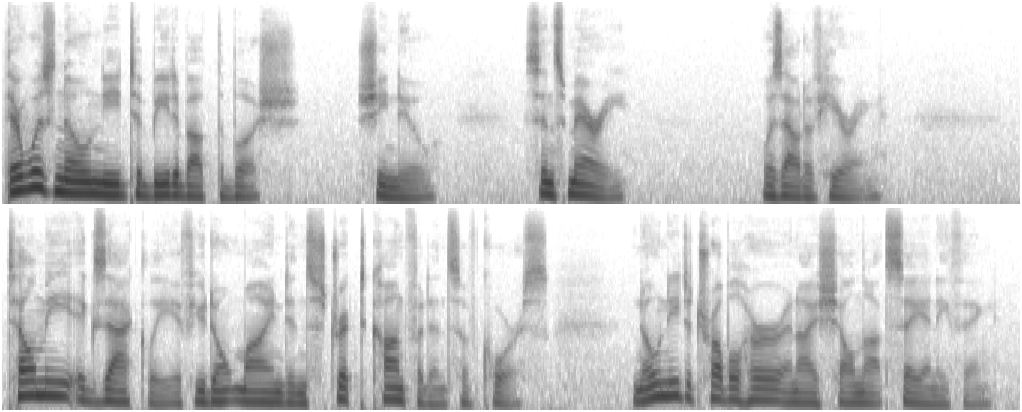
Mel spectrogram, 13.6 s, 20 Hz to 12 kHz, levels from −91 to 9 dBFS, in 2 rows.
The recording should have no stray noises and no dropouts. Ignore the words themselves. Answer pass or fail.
pass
